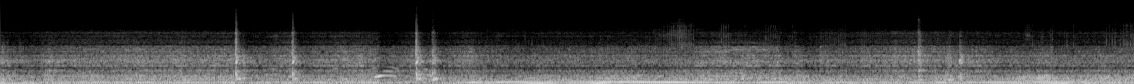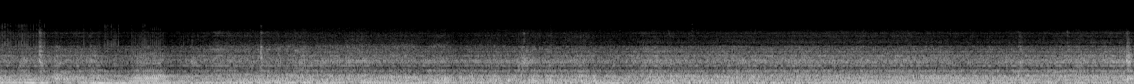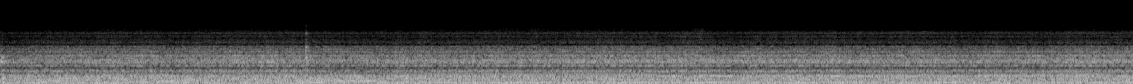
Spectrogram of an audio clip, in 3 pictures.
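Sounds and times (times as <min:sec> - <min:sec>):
race car engine idling: 0:00.0 - 0:22.0.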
